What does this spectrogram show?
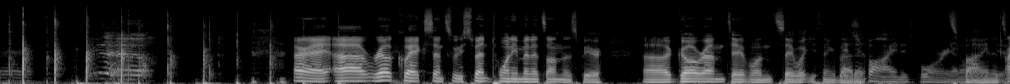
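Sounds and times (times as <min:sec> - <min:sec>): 
few people clapping: 0:00.0 - 0:03.3
speech: 0:02.9 - 0:10.0.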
